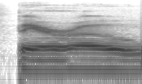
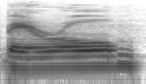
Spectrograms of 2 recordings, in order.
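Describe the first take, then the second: First: The word ends with an 'o' sound. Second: The word ends with an 'l' sound. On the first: This matches the written form. "but it's barrow" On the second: This is how people in the South say it. "we live in the South, so we pronounce it barrel"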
